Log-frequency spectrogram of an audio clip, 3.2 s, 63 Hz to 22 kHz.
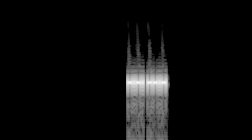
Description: Morse code, heard as a keyed tone, about 68 wpm, 700 Hz. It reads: CQ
